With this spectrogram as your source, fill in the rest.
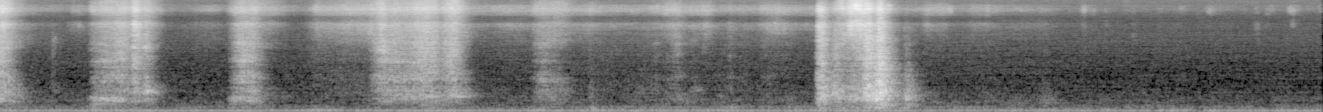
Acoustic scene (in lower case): restroom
